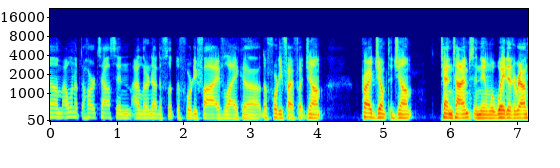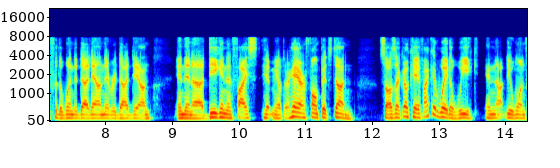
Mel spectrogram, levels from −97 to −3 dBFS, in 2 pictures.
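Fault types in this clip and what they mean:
Automatic gain rising: the gain control judged the input too quiet and kept pushing its gain up, so the speech and background noise swell together by about 17 dB, climbing slowly from 0.46 s after "I went up" to 6.42 s, before "then we waited around".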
